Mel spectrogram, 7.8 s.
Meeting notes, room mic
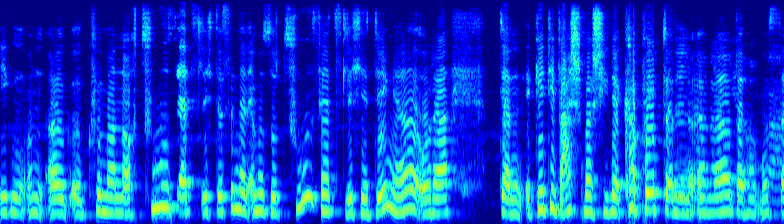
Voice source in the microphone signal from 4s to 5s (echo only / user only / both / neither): echo only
